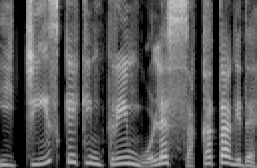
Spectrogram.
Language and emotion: Kannada, happy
